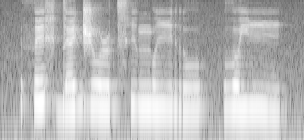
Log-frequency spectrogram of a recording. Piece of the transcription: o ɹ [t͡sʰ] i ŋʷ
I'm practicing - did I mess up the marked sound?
no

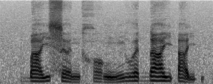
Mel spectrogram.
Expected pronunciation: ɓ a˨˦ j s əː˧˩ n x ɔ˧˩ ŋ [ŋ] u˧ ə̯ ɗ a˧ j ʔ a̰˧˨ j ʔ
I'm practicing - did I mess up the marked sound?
yes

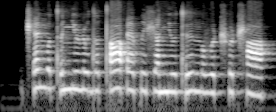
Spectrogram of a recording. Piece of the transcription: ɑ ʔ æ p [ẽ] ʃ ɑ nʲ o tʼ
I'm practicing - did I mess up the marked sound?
yes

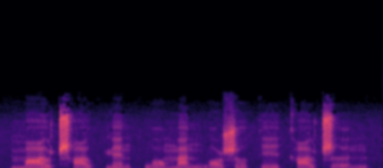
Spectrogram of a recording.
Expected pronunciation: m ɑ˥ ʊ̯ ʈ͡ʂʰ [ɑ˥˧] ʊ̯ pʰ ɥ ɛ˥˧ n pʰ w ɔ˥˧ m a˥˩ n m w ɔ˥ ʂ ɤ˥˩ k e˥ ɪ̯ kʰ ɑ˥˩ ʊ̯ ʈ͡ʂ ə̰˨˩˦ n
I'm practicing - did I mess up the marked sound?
yes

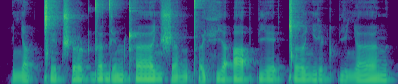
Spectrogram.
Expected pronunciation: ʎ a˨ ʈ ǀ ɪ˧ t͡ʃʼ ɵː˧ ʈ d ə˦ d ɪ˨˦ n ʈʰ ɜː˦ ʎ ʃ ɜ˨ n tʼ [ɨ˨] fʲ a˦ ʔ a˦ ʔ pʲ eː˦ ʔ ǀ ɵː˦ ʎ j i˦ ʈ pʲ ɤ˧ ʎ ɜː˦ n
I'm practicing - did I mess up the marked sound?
yes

